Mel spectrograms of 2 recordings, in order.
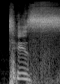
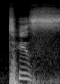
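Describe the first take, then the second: First: The t is breathy and aspirated, like Bengali ঠ. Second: The t is breathy and aspirated, like Bengali ঠ.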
